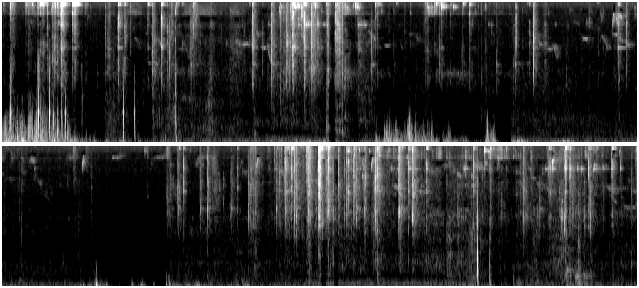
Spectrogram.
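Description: A mule shifts its hooves on a wooden floor.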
